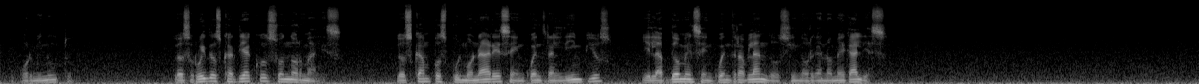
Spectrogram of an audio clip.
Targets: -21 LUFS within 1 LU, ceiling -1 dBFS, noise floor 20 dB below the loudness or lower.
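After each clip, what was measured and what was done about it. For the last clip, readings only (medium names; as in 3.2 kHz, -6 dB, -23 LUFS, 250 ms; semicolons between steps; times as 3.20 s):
noise floor -47 dBFS; noise floor target -51 dBFS; loudness -31.0 LUFS; peak level -13.0 dBFS; loudness target -21.0 LUFS
-> noise print and reduce 6 dB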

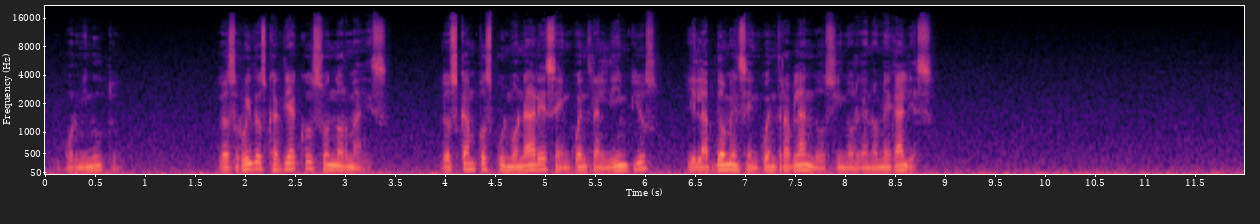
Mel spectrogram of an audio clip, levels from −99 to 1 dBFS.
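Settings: noise floor -53 dBFS; loudness -31.0 LUFS; peak level -13.0 dBFS; loudness target -21.0 LUFS
-> trim +10 dB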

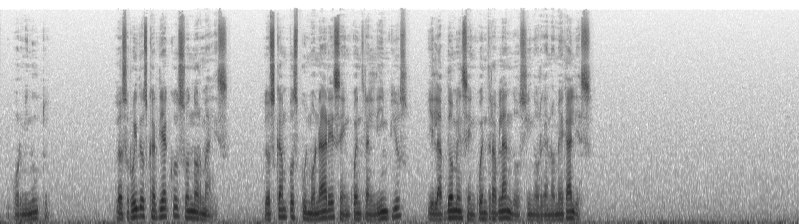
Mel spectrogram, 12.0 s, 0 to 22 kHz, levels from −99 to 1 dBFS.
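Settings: loudness -21.0 LUFS; peak level -3.0 dBFS; noise floor -43 dBFS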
